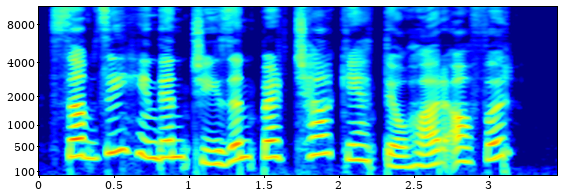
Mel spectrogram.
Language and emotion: Kashmiri, neutral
